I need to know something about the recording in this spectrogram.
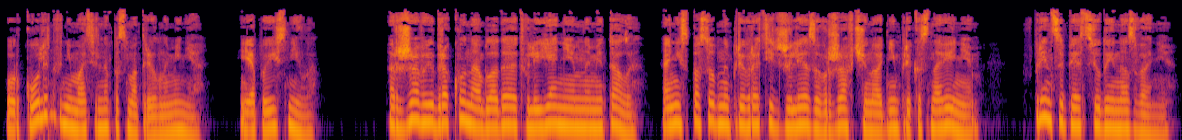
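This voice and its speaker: An audiobook narrator reading a first-person novel in an even, measured way. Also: medium pitch, no room sound, studio quality.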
